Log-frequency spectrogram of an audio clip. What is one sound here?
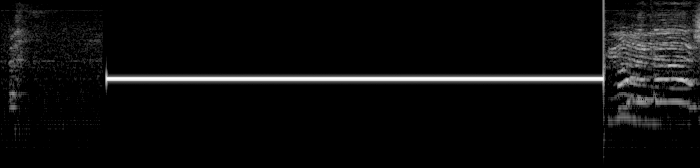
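A steady, high-pitched test tone sounds loudly.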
